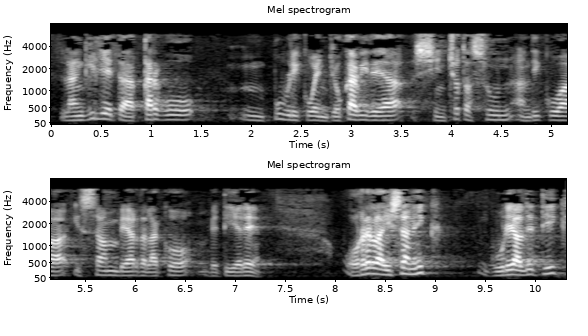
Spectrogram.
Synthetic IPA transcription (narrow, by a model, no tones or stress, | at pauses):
laŋɡiʎe̞ːt̪akaɾɣu | puβlikoe̞ɲʝo̞kaβ̞ið̞e̞asint͡ʃo̞t̪asunand̪ikoaisambe̞aɾðelako̞βe̞t̪ie̞ɾe̞ | o̞re̞laisanik | ɡuɾe̞ald̪e̞t̪ik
